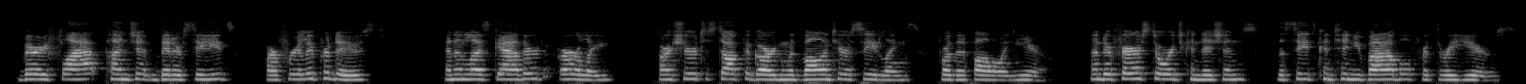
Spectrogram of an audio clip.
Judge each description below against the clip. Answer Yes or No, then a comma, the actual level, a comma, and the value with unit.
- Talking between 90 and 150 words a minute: Yes, average, 140 wpm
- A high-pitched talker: Yes, high, 230 Hz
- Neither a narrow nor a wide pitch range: No, narrow, 1.6 semitones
